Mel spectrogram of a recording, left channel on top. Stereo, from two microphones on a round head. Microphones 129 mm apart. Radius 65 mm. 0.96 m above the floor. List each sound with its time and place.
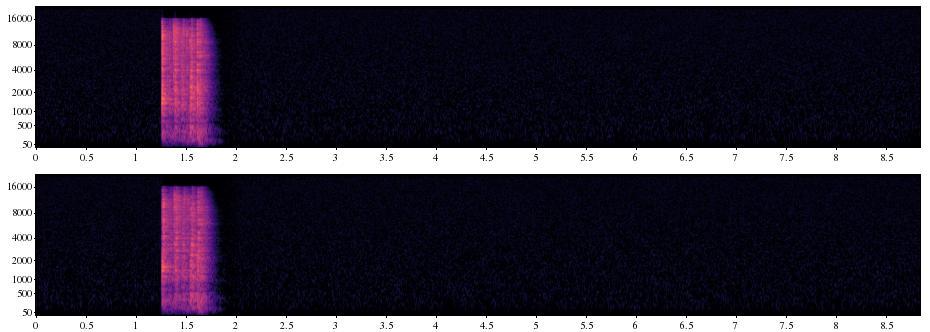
1.2 s a crack: 70° left (ahead or behind), 1.7 m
